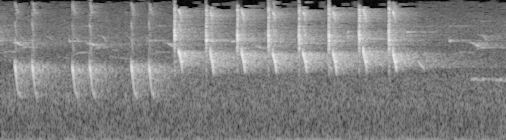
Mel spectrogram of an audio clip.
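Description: A nightingale sings: three doubled chirps, then a fast run of about eight sharp, high notes dropping in pitch, repeated rapidly. The background is quiet.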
